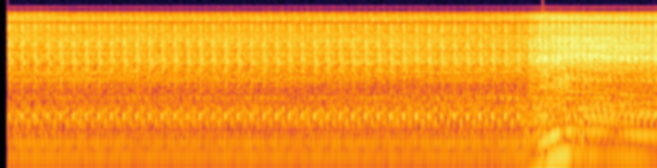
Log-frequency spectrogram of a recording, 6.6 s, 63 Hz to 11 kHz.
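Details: 1976 Datsun 280Z with L28ET petrol engine: steady knock about four a second over idle, then brief rev rise; cause unknown, valve clearances checked, compression good.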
